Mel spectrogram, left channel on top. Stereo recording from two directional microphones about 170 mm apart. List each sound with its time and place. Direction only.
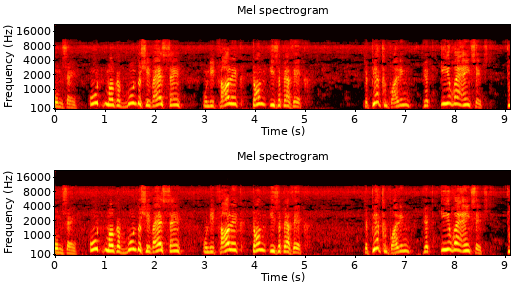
0.2 s speech: 55° left (ahead or behind)
1.2 s speech: 65° left (ahead or behind)
1.7 s speech: 45° left (ahead or behind)
6.1 s speech: 45° left (ahead or behind)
